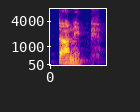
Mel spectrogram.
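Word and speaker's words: turnip: শালগমের দুটি ইংরেজি প্রতিশব্দ হলো এক টানিপ, টানিপ, খেয়াল রাখবেন আর উচ্চারণ হয় না, আমি আগেও বলেছি টানিপ।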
